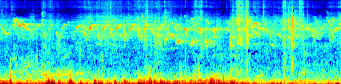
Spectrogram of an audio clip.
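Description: Wind rumbling on the microphone, with a small bird singing a quick run of high, repeated chirps in the first half and a few more high notes later.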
